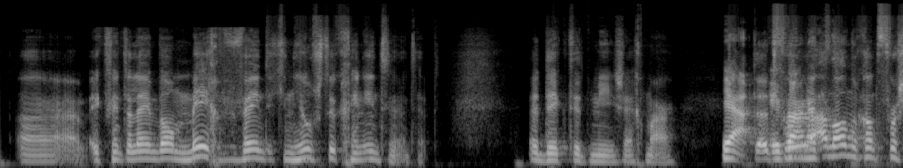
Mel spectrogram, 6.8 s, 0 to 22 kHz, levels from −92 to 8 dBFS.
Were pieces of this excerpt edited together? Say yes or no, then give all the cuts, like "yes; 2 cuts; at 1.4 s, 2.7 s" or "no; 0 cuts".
no; 0 cuts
